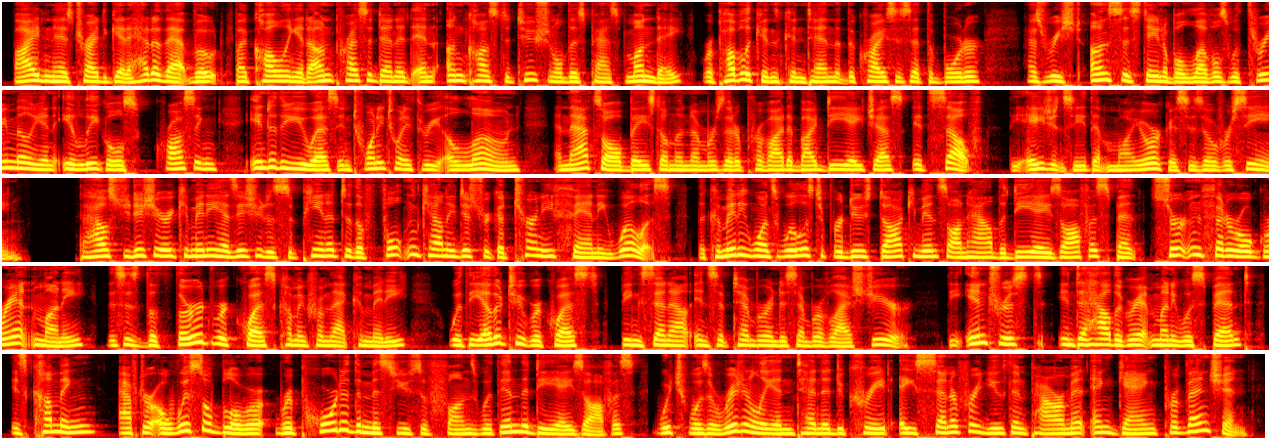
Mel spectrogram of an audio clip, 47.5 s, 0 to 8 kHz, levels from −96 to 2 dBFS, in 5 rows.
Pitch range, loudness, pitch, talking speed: 160-200 Hz, -19 LUFS, 175 Hz, 195 wpm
